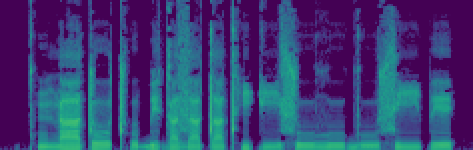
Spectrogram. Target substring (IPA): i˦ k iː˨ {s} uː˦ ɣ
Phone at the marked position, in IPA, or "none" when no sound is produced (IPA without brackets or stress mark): s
